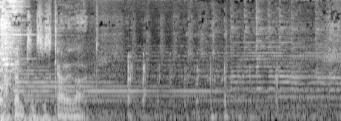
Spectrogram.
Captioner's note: Harry laughing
